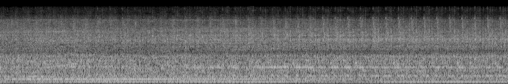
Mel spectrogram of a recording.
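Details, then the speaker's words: 2010 Subaru Impreza flat-four, 150k miles, rebuilt with new head gaskets, cylinder one misfire code; screwdriver held on the injector picks up a fine, even ticking at steady idle: the injector clicks normally and is working fine. "right on the injector now in my case the injector is working perfectly fine we do not have an issue regarding that"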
